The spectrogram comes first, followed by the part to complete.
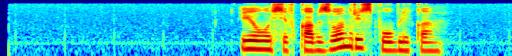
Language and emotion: Russian, neutral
